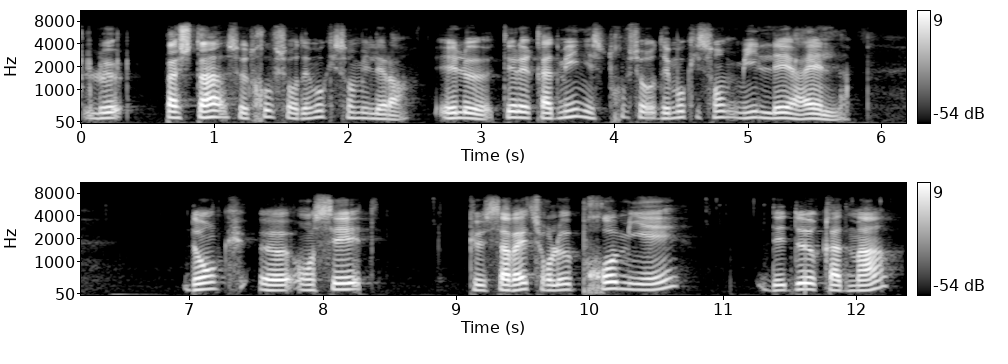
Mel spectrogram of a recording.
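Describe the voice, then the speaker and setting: A man teaching a lesson on cantillation marks, explaining each rule step by step and chanting the Hebrew examples slowly. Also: a little high, a bit bright, lo-fi sound.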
